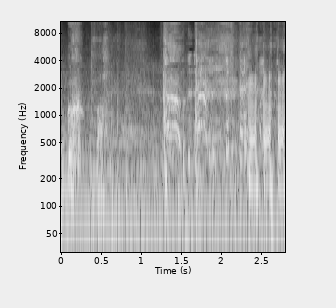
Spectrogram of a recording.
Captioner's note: cough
